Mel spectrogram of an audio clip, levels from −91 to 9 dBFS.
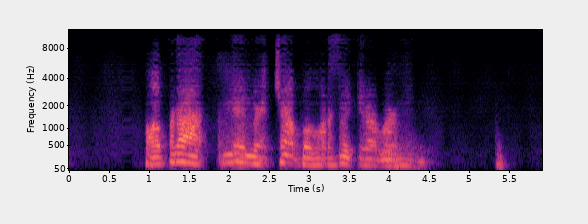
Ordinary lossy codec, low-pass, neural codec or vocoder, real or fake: MP3, 48 kbps; 10.8 kHz; codec, 44.1 kHz, 0.9 kbps, DAC; fake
